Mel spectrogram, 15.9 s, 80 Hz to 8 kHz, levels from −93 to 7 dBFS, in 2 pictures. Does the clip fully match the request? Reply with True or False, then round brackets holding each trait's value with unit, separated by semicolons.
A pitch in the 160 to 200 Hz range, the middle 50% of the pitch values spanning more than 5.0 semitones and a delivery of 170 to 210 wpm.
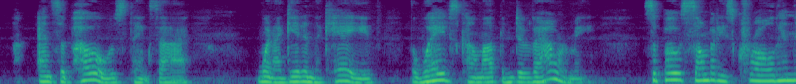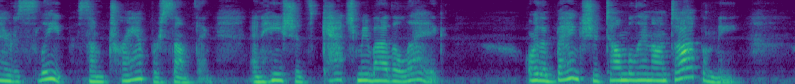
True (190 Hz; 5.5 semitones; 175 wpm)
